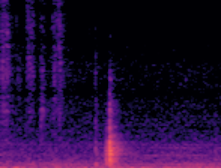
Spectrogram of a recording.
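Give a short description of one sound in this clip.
A glass bowl clinks against another glass bowl.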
